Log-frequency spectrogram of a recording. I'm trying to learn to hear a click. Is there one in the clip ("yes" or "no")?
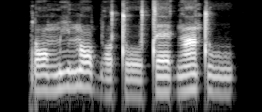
no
